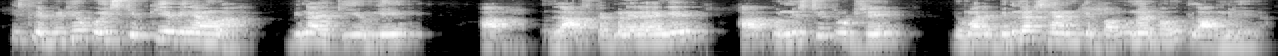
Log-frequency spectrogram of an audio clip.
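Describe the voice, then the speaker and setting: Guy teaching grammar, high voice, keeps asking if you get it, super echoey room. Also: a little mellow. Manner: repetitive, checks understanding often. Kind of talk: classroom-style video lecture.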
